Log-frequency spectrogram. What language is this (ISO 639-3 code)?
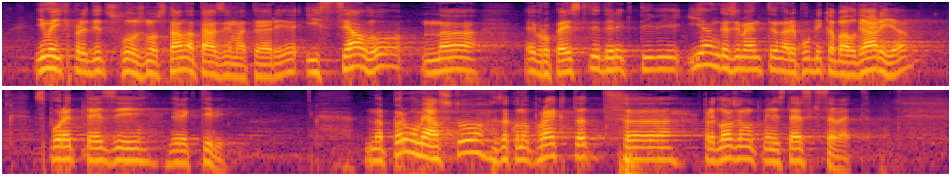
bul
